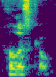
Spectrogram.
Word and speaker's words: Jalisco: I think they pronounce it like the city, Jalisco.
